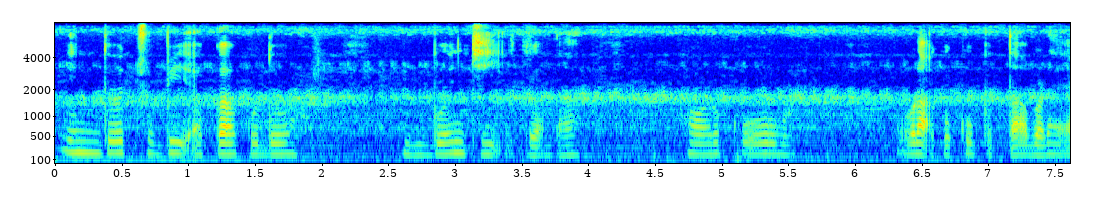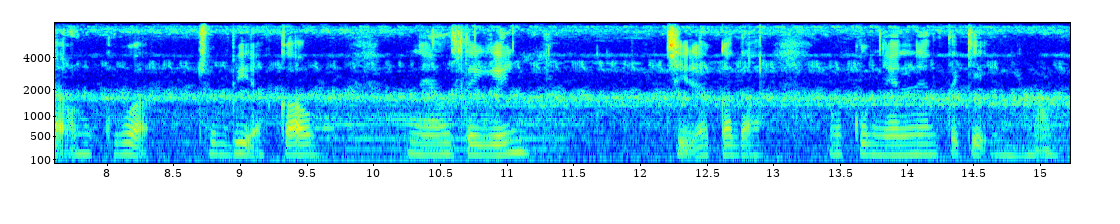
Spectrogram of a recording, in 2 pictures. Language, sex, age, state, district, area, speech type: Santali, female, 30-45, West Bengal, Uttar Dinajpur, rural, spontaneous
